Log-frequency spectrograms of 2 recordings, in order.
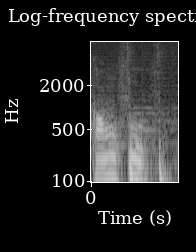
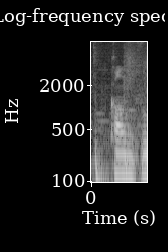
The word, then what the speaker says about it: Gong Fu: tea brewing is called Gong Fu. Gong Fu, like Kung Fu, you know? Okay. Kung Fu is the Cantonese pronunciation of that word. The Mandarin pronunciation is Gong Fu.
